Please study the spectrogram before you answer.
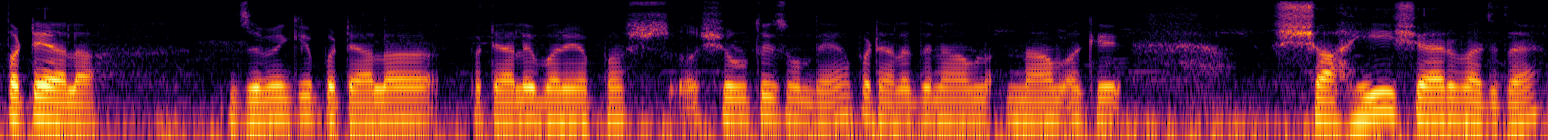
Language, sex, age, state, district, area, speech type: Punjabi, male, 18-30, Punjab, Patiala, urban, spontaneous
